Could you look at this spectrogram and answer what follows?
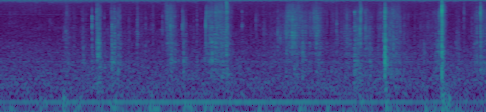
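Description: Crinkling, tearing rustles of embroidery stabilizer and fabric being handled as pieces of tape are pulled off, coming in short irregular bursts. A single sharp click, louder than the rest, sounds near the end.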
